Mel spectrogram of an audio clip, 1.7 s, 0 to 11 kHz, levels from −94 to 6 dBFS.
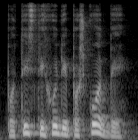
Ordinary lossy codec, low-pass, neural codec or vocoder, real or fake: none; 9.9 kHz; none; real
